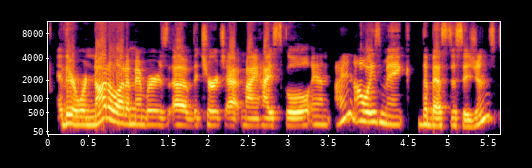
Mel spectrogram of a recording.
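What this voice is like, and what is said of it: Slight Tennessee Southern accent. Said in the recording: “I grew up in Tennessee. You might hear a little bit of accent.”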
